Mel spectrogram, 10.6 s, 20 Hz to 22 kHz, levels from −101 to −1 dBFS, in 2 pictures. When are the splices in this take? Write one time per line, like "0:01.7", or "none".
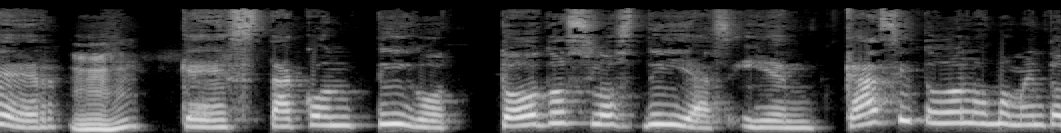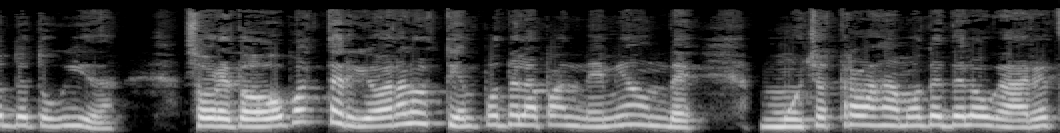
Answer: none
